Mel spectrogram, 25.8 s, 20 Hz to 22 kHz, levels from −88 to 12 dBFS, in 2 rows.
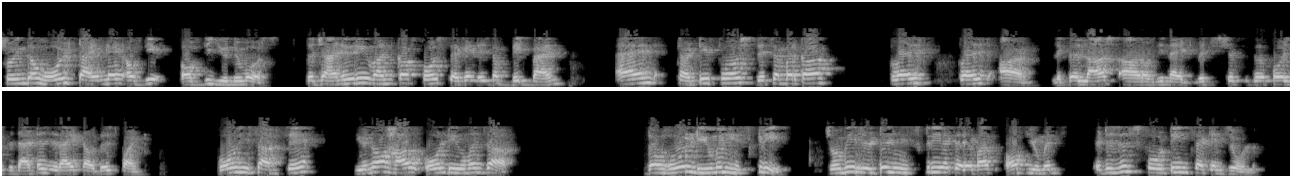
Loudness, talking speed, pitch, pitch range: -14 LUFS, 155 wpm, 195 Hz, 170-215 Hz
